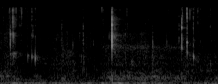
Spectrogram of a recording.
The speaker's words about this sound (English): It's a regular powdered donut. Pretty good. Let's try another.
